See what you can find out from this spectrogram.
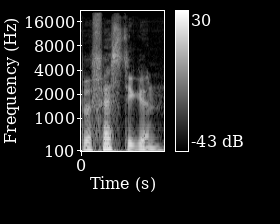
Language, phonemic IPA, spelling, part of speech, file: German, /bəˈfɛstɪɡən/, befestigen, verb, De-befestigen.ogg
- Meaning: to attach, to pin, to fasten, to secure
